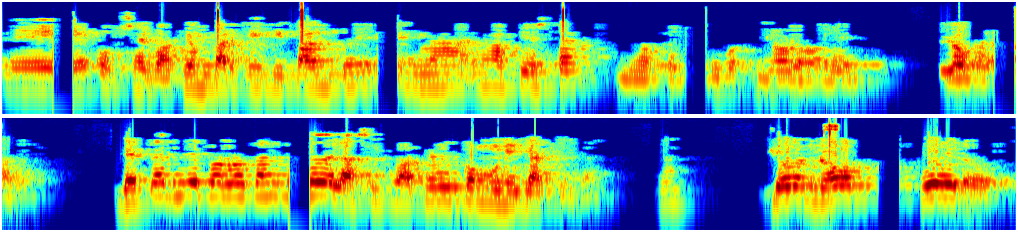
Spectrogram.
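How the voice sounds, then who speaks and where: A man giving a recorded university lecture as a tutor, explaining points and checking for agreement. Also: fairly high pitch. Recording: echoey room, dull lo-fi sound.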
